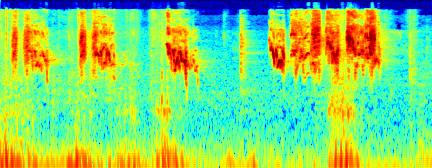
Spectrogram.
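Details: Budgerigar chatter: raspy, warbled bursts of high notes in short phrases, a brief lull in the middle, then a louder, busier run of scratchy calls.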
